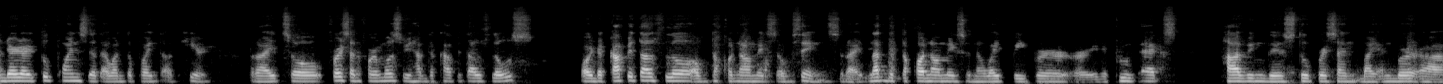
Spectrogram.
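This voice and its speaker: A man with a Filipino accent speaks at a moderate pace and a fairly high pitch, somewhat breathy, with fairly even intonation and a dry, close sound with no echo. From Philippines. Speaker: crypto streamer. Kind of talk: conference panel talk. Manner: halting.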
